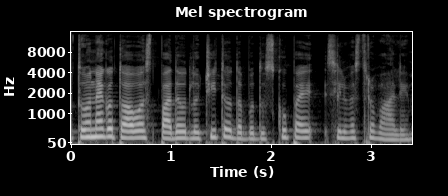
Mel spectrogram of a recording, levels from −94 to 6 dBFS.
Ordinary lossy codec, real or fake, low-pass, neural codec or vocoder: none; fake; 14.4 kHz; vocoder, 44.1 kHz, 128 mel bands every 512 samples, BigVGAN v2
